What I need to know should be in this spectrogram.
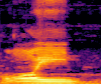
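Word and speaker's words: غين: আইন আইন আইন এবং গইনটা স্বাভাবিকভাবে অইন অইন, যেমন বাংলা গ আমরা বলি, সেখানে অইন, এই যে এখানে দেয়াই আছে, বাংলা উচ্চারণটা লেখাই আছে অইন অইন।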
